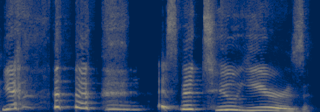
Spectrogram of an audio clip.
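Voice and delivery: slow words broken by laughter; laughing. Real, not acted. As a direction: laugh through it while half-crying. Laughing at own painful story.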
